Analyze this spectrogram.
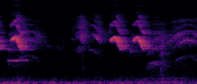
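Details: Ringneck parrot giving four scratchy, screechy chirps in quick succession, the louder ones with bright rising tones, over a low background hum.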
